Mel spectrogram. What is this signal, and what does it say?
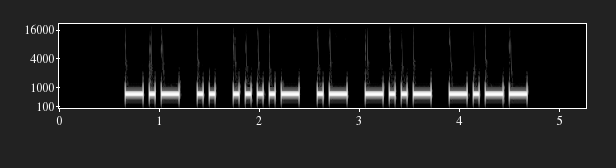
Morse code, heard as a keyed tone, about 20 wpm, 700 Hz. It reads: KI4AXY
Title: USA Call Signs - 6 Characters - 20wpm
